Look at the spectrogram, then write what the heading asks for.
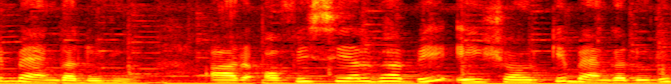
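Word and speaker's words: ಬೆಂಗಳೂರು: কন্নড় ভাষাতে এর উচ্চারণ হচ্ছে বেঙ্গালুরু, আর অফিসিয়ালভাবে এই শহরকে বেঙ্গালুরু বলা হয়।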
